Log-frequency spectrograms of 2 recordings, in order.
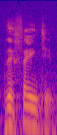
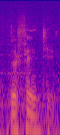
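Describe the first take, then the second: First: Said in the usual way. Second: They're fainting said lower and much softer; quiet, lower echo of They're fainting; softly echoed. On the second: Acted. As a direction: drop They're fainting to a near hush. Repeated softer for effect.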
